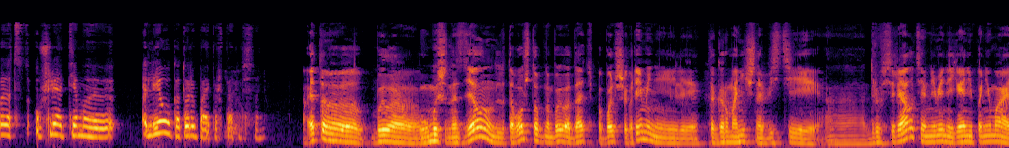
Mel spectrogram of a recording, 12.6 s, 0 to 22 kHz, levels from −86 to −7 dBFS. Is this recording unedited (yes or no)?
no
